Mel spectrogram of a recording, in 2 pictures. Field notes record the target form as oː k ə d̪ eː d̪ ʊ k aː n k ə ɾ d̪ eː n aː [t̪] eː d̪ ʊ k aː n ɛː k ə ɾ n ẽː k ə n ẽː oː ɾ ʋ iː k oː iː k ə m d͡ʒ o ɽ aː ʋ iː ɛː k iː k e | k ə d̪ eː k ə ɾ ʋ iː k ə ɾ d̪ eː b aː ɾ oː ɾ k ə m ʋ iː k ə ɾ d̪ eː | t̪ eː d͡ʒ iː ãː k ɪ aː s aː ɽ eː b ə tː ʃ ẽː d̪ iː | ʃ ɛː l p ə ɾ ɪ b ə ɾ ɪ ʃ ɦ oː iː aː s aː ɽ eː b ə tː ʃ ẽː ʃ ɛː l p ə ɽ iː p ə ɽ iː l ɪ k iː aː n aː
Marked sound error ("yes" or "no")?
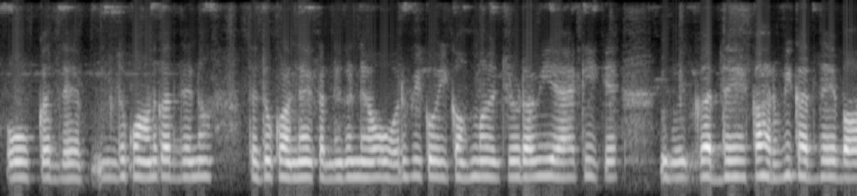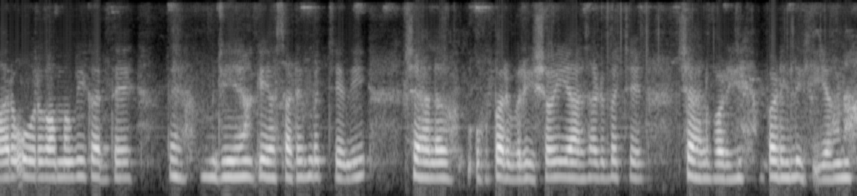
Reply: no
